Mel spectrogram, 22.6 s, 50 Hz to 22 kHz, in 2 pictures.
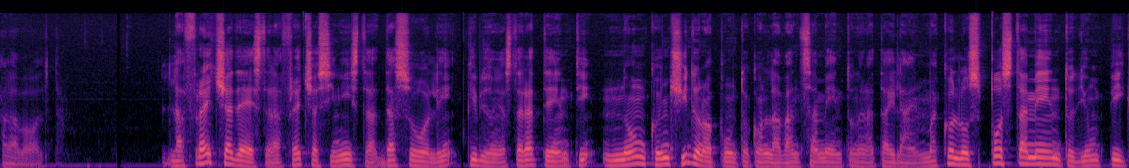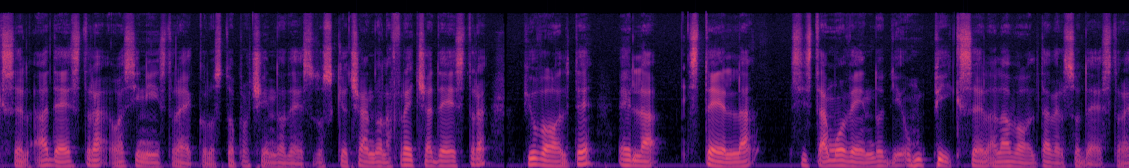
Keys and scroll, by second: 8.0 Right, 9.6 Left, 11.1 Right.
